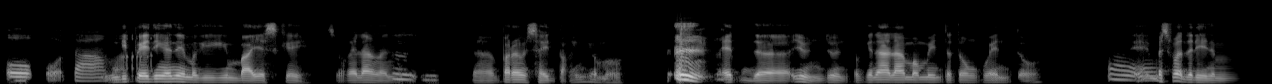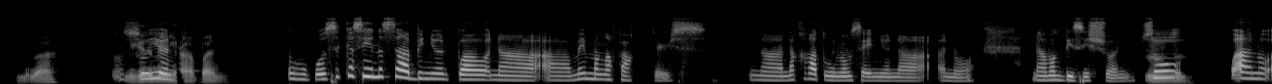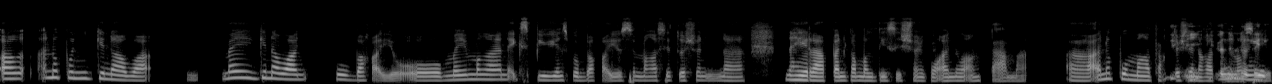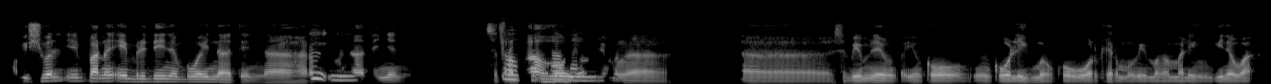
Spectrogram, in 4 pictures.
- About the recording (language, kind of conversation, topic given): Filipino, unstructured, Paano mo pinipili kung alin ang tama o mali?
- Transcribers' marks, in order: throat clearing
